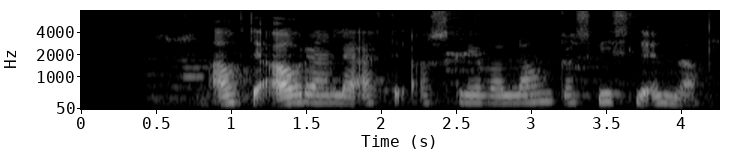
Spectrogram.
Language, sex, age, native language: Icelandic, female, 12, Icelandic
